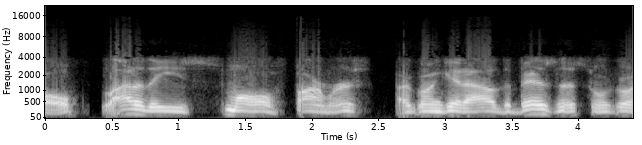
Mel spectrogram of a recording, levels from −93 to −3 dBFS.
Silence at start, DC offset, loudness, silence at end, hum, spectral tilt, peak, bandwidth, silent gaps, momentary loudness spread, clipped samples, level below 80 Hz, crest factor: 0 s; under 0.1%; -18 LUFS; 0 s; none; -9 dB/octave; -4 dBFS; 6.4 kHz; none; 8 LU; under 0.1%; -60 dBFS; 14 dB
